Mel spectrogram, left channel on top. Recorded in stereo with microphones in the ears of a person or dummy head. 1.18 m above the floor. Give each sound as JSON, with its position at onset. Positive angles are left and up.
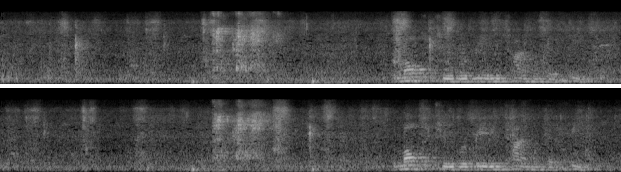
{"t": 2.1, "sound": "a splash", "side_deg": 10, "distance_m": 6.0}
{"t": 3.9, "sound": "a man speaking", "side_deg": -25, "distance_m": 2.0}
